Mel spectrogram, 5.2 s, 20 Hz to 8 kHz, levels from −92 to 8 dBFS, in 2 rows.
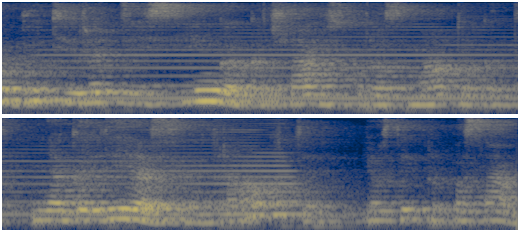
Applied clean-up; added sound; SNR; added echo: none; Bowed string instrument; 13 dB; reverberation time 0.9 s.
